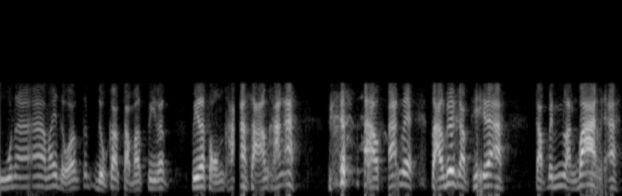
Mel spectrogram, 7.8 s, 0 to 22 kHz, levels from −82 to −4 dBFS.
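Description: The whole clip of speech sits on a Bluetooth CVSD headset codec. Everything is squeezed into roughly 200 Hz to 3.5 kHz, which fits the one-bit-per-sample 64 kbps CVSD link. Its adaptive step can't keep up with quick, loud changes, so sibilants turn scratchy and a grainy hiss rides underneath.

Then there's unconcealed Bluetooth headset packet loss, with holes left as abrupt silence. At 0.35 s about 30 ms drops out in bits across 52 ms. At 2.93 s a solid 64 ms gap opens. At 4.95 s 22 ms is scattered over 30 ms. At 5.96 s 45 ms goes over 68 ms. The roughest stretch is at 7.43 s, where 82 ms is lost across 158 ms in about 20 short packets, so it crackles and chops.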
